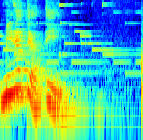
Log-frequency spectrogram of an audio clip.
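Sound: alarm going off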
